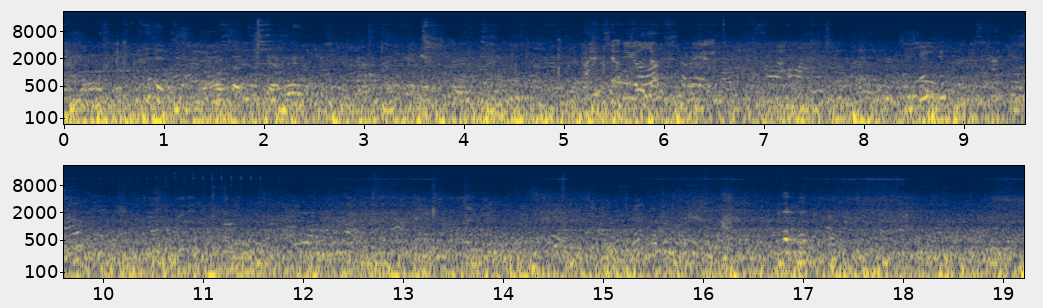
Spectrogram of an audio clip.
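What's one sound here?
A crowd of men and women murmurs in distant, overlapping conversation outdoors.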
